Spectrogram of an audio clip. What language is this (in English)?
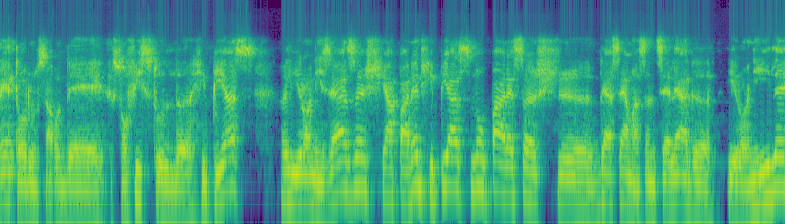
Romanian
